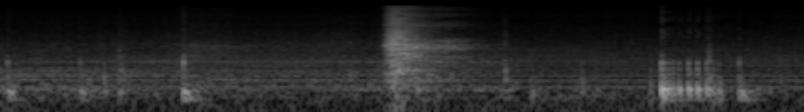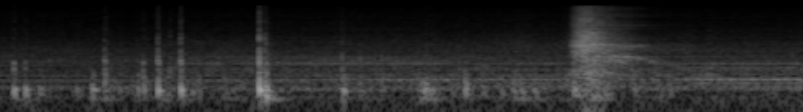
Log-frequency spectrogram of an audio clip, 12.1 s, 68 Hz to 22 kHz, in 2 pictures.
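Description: Two sharp, forceful exhalations, one about 3 seconds in and one near the end, each a loud rush of breath that dies away within a second: the pulsed breath used to charge water with a quartz crystal. A steady hum runs underneath, with scattered small knocks and clicks between the breaths.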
